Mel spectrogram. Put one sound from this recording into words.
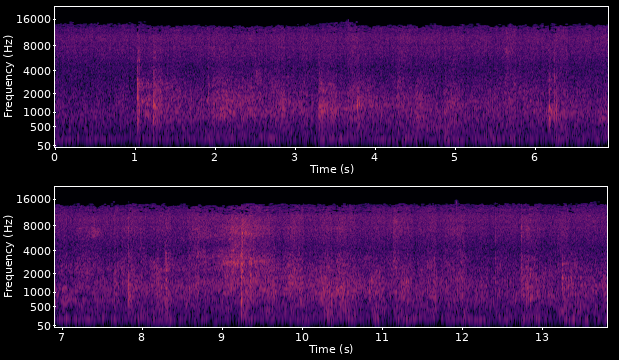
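Hockey sticks clack against a puck on the ice.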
